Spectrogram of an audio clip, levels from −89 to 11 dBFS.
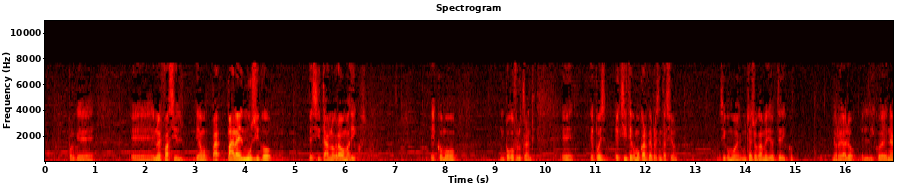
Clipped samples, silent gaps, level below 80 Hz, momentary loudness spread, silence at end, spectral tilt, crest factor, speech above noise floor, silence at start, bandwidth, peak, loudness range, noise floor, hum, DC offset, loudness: under 0.1%; none; -60 dBFS; 24 LU; 0 s; -5 dB/octave; 26 dB; 23 dB; 0 s; 7.6 kHz; -14 dBFS; 9 LU; -59 dBFS; none; under 0.1%; -37 LUFS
